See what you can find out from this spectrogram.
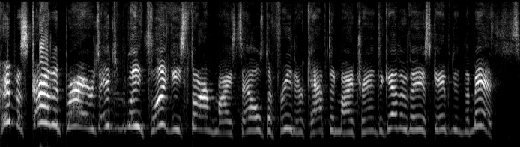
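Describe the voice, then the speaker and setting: A man puts on a squeaky character voice at an extremely high pitch, speaking at a very fast pace. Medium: game stream. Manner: blunt, read-aloud.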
